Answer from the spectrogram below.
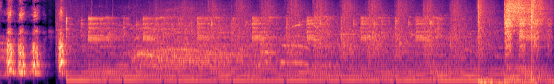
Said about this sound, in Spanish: El reconocido filósofo griego Heráclito escribió, Los perros ladran lo que no conocen.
